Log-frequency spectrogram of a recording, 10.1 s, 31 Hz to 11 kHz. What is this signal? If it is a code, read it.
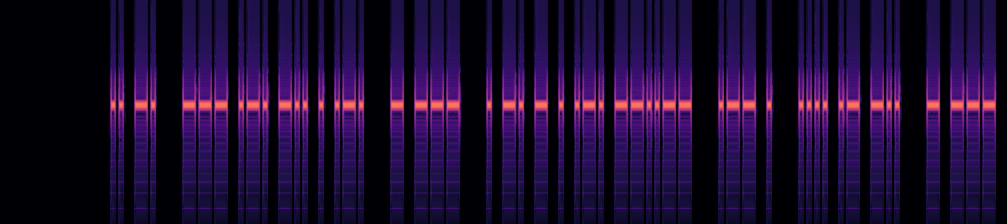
Morse code, heard as a keyed tone, about 30 wpm, 700 Hz. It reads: IN ORDER TO ENTER, WE HAD TO
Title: Sentences from Top 1300 Words 30wpm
